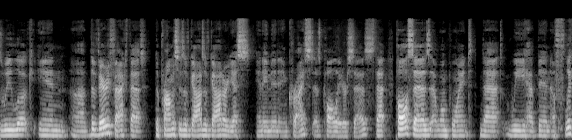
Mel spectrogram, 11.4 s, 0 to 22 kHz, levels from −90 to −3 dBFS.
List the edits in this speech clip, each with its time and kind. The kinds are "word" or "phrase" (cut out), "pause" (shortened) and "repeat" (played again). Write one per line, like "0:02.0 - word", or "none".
0:03.0 - pause
0:04.0 - repeat
0:07.8 - pause
0:09.5 - pause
